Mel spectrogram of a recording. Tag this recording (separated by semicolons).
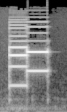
alarm; chime; opening; open; door; beep; security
